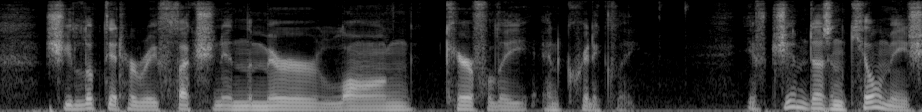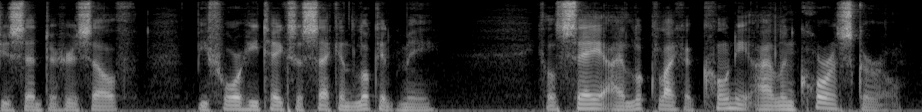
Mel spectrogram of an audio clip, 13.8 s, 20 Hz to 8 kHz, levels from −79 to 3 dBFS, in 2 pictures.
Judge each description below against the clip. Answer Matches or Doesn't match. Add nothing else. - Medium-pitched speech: Doesn't match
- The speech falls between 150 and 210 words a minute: Matches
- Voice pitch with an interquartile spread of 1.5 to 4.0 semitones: Matches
